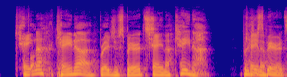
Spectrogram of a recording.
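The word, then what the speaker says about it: Kena: the pronunciation of this is it kenya it's not kenya because that's the country in this first start kenny uh kana bridge of spirits cana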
